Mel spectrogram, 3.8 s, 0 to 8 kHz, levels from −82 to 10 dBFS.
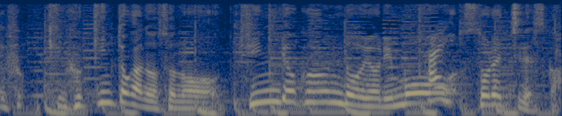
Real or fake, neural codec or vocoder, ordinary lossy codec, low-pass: real; none; none; 7.2 kHz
